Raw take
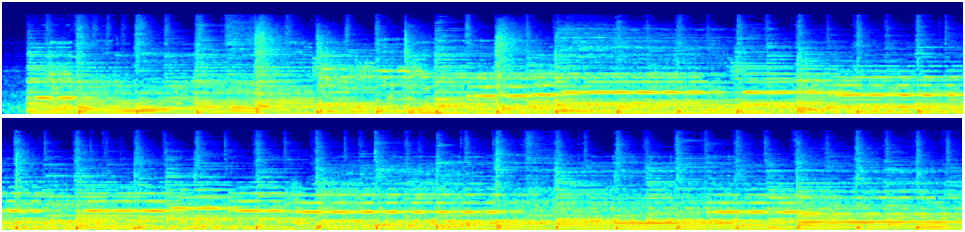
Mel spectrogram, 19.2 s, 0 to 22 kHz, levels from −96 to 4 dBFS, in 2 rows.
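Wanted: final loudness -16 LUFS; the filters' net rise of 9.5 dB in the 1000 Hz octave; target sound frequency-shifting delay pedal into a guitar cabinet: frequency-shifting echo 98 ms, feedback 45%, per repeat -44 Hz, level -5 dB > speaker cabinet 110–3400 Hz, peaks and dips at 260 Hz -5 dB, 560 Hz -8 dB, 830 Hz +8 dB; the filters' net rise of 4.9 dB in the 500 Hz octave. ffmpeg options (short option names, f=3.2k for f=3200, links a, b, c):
-filter_complex "[0:a]equalizer=f=500:t=o:g=8,equalizer=f=1k:t=o:g=4,asplit=7[a][b][c][d][e][f][g];[b]adelay=98,afreqshift=-44,volume=-5dB[h];[c]adelay=196,afreqshift=-88,volume=-11.9dB[i];[d]adelay=294,afreqshift=-132,volume=-18.9dB[j];[e]adelay=392,afreqshift=-176,volume=-25.8dB[k];[f]adelay=490,afreqshift=-220,volume=-32.7dB[l];[g]adelay=588,afreqshift=-264,volume=-39.7dB[m];[a][h][i][j][k][l][m]amix=inputs=7:normalize=0,highpass=110,equalizer=f=260:t=q:w=4:g=-5,equalizer=f=560:t=q:w=4:g=-8,equalizer=f=830:t=q:w=4:g=8,lowpass=f=3.4k:w=0.5412,lowpass=f=3.4k:w=1.3066,volume=6dB"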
